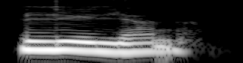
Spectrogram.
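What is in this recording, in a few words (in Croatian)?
"ljiljan", Croatian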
